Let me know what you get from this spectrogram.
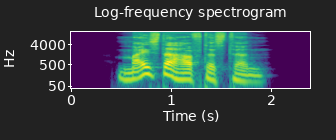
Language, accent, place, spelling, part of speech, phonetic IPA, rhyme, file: German, Germany, Berlin, meisterhaftesten, adjective, [ˈmaɪ̯stɐhaftəstn̩], -aɪ̯stɐhaftəstn̩, De-meisterhaftesten.ogg
- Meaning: 1. superlative degree of meisterhaft 2. inflection of meisterhaft: strong genitive masculine/neuter singular superlative degree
